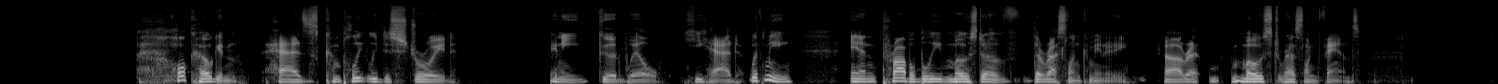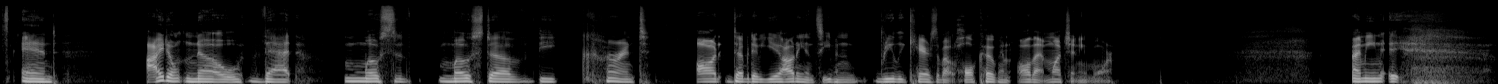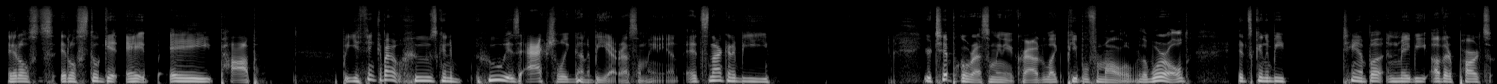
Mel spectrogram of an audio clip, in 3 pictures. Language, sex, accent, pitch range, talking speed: English, male, American, 115-140 Hz, 120 wpm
